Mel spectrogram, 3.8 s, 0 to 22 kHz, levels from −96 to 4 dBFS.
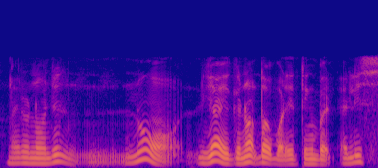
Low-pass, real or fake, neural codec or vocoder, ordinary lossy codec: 5.4 kHz; real; none; AAC, 48 kbps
